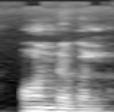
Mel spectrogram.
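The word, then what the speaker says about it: honorable: मैन ऑनरेबल मैन नॉट H silent इसमें ठीक है एच और ओ जब साथ में आ जाता है तो ये जो एच है [नाक से की जाने वाली आवाज़] वो साइलेंट हो जाता है और साउंड किसका बनता है ऑनरेबल और ओ हमारा क्या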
